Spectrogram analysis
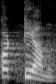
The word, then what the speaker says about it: কট্যাম: কাট্যাম কাট্যাম ঠিক আছে কট্যাম কয়ের সাথে ট ছিল জফলা ছিল রস্বইকার ছিল সরি রস্বইকার নয় কয়ের সাথে ট ছিল জফলা ছিল ঠিক আছে আকার ছিল অনুস্বার ছিল তাহলে কট্যাম উচ্চারণ হবে কট্যাম ভগবতী রক্ষেত कट्यम भगवती रक्षेत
